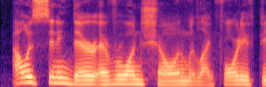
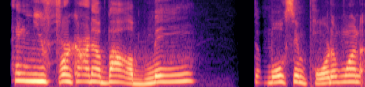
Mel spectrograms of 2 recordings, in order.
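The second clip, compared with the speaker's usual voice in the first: high, put-on offended voice; mock indignant; 7 semitones higher than usual. Streamer mock-scolding the friend who forgot him, pouting. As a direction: pout it like you've been snubbed.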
